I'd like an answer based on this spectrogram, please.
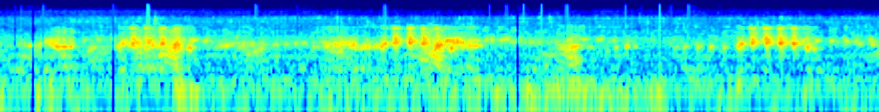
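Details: Frogs calling at night by a pond: overlapping rattling, pulsed croaks in bursts about every one to two seconds, with a steady low hum underneath.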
